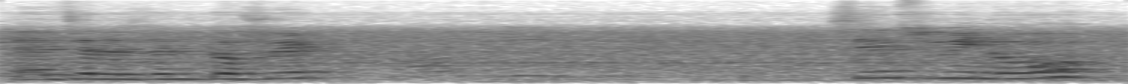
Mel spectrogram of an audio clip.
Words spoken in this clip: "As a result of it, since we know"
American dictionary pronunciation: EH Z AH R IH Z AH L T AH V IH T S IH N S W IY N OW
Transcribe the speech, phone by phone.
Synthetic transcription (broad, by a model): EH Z AH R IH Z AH N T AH F IH T S IH N S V IY N OW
